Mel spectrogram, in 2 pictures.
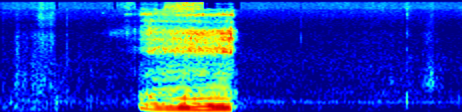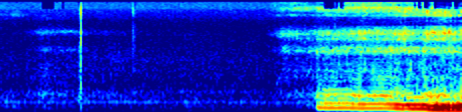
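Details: Snoring-type noisy breathing while awake: two short, rough snorting breaths with a buzzing, fluttering quality, separated by quiet pauses.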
